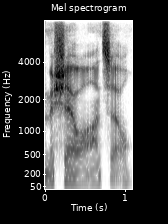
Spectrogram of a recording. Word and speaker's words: Michel Ancel: Michael Ancel. Apparently you say his name Michel Ancel, whatever.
